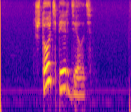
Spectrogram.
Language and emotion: Russian, neutral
